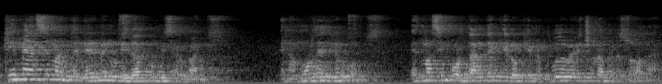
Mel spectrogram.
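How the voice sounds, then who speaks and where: High-voiced Mexican pastor preaching in an echoey hall. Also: male voice, brisk. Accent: Mexican Spanish. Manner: animated, acts out quoted voices of children and parents. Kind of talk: sermon. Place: church hall. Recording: echoey hall, speaker far from the mic, faint ambient noise.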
